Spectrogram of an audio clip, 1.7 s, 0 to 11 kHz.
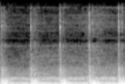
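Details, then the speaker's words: New Vevor 12V 8k diesel heater in a 600 sq ft shop at startup, still blowing cold air: soft, even clicks about every 0.4 s as the pump cycles, dosing fuel into the heater. Normal fuel pump ticking. "that's the pump cycling in it's going to dump fuel into the the heater portion of the unit"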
